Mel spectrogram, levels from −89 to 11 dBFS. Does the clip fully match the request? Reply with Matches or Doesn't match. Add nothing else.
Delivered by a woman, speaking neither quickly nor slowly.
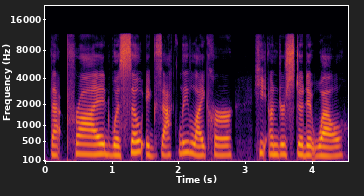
Matches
